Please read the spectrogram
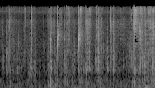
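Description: Plastic shrink wrap on a cardboard card box being worked off by hand, crinkling faintly, with a few sharp crackles about a second in.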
